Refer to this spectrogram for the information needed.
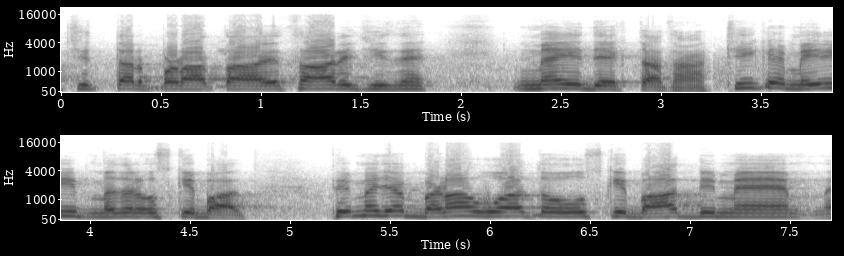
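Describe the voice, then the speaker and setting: A middle-aged man from Pakistan talks straight to his audience in a loose vlog monologue. His voice sits high for a man. He rants, sounding indignant and scornful. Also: smooth. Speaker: vlogger. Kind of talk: casual monologue.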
